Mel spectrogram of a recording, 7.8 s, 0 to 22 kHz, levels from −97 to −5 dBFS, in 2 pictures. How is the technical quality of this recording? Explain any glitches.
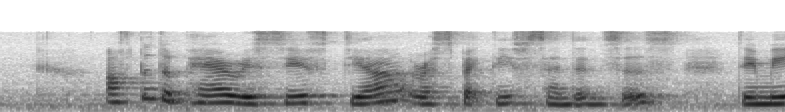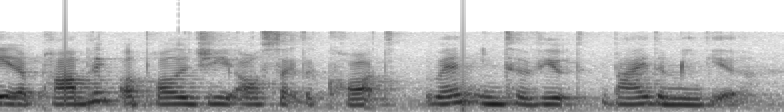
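Three brief glitches interrupt the speech: two dropouts and one sharp snap.

At 4.25 s and again at 6.24 s there is a block of digital silence, lasting about 5 ms and 7 ms. The output stream went silent, which points to the buffer not being filled in time. The audio stops and restarts with no fade, so each hole is heard as a tick. A waveform shows a flat, near-silent stretch with vertical edges. On a spectrogram each edge appears as a thin full-height stripe.

At 4.82 s a single sharp snap sits on top of the speech. It is most likely an electrical switching spike, an arc from a nearby switch or static discharge coupling into the audio line. Unlike the dropouts, nothing is removed and the spike is added to the signal. The waveform shows one narrow spike standing above the surrounding level, and the spectrogram shows a lone broadband vertical line.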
